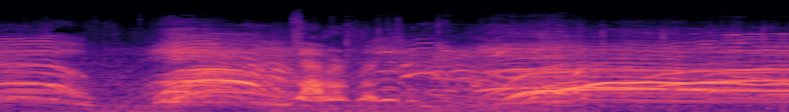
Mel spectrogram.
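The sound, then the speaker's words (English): A crowd of many voices shouts together in loud, rising bursts, counting down aloud to the lighting of a Christmas tree at Camp Casey, with excited cheering swelling near the end. “addressed the crowd before starting the countdown”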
